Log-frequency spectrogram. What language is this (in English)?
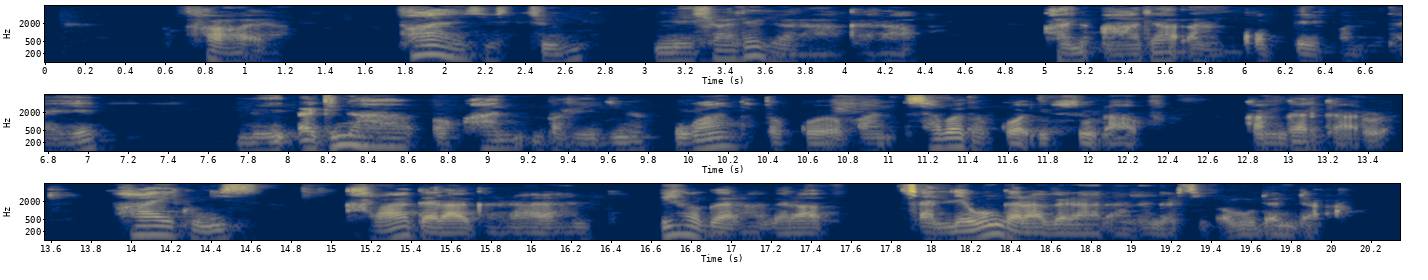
Oromo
